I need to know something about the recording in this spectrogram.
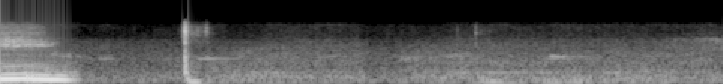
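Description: A single sharp click from a computer keyboard or mouse, made while a note is being typed onto the shared screen, followed by a couple of much fainter ticks.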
